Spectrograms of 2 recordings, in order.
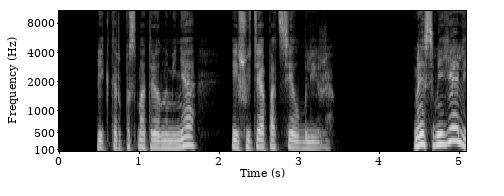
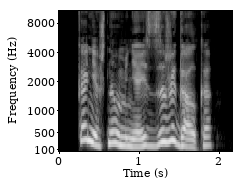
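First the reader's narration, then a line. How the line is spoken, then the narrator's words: Laughing. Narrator (Russian): засмеялся Макс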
